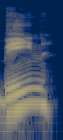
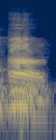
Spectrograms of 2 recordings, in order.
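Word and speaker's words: Biehn: for for you know is how you pronounce his name right Bean Michael Bean Michael Bean yes right that's what I thought so yeah so to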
